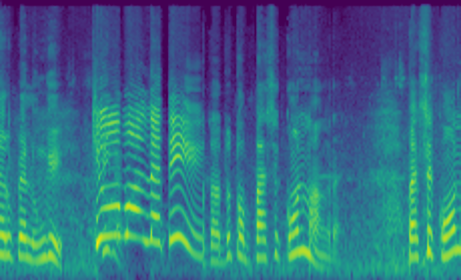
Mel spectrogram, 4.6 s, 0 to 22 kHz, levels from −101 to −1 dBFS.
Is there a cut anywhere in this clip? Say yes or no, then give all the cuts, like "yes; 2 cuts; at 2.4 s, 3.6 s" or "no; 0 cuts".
no; 0 cuts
